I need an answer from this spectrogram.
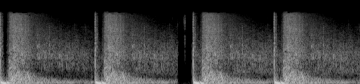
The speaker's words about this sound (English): The gunshots. Hear the motherfucking gunshots, nigga.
